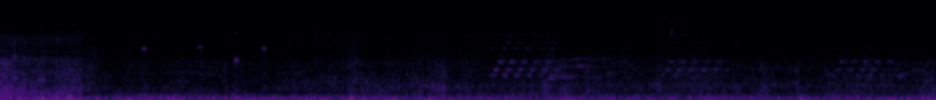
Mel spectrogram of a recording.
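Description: Apartment-block door intercom: a few single short keypad beeps, then its calling tone, a roughly one-second burst of rapid electronic beeps that repeats about every two and a half seconds, faint, while it rings the flat.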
